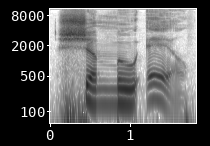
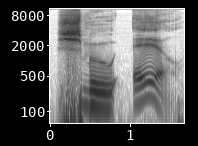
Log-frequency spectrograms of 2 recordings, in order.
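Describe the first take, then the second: First: A brief vowel separates the first two consonants. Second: The first two consonants form a tight cluster. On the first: The speaker calls it right. "a slight pronunciation to break up the consonant cluster" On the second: The speaker calls it wrong. "Hypothetically, you might read this"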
